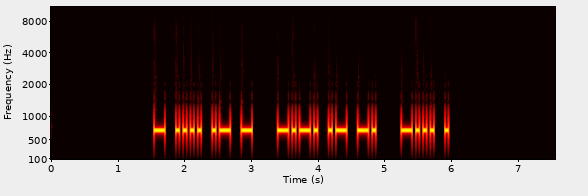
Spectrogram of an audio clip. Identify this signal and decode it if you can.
Morse code, heard as a keyed tone, about 24 wpm, 700 Hz. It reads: THAT CAN BE
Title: Speed-Racing - Sets of 3 Words 22wpm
